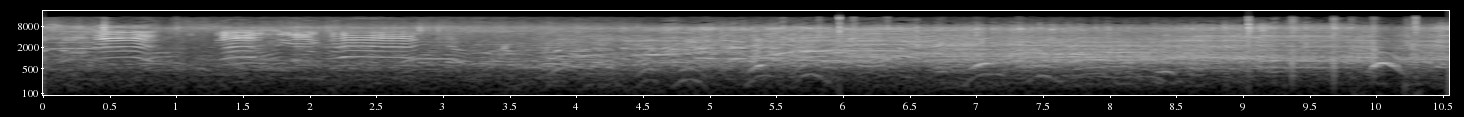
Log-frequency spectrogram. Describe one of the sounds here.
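Young men on the sideline shout and yell excitedly.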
